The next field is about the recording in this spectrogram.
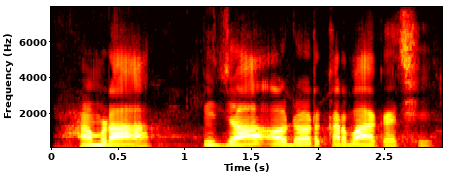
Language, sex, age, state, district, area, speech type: Maithili, male, 60+, Bihar, Madhepura, urban, read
